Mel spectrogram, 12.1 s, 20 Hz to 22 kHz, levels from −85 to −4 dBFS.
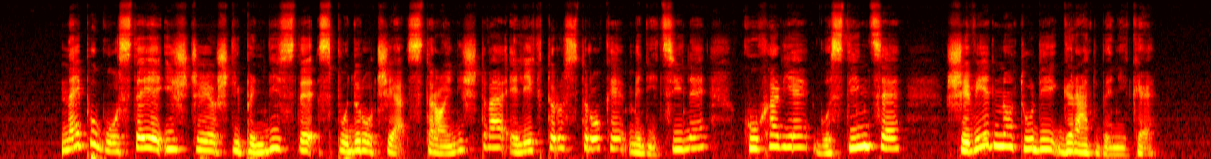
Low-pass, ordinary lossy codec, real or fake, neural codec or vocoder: none; none; fake; vocoder, 44.1 kHz, 128 mel bands every 256 samples, BigVGAN v2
